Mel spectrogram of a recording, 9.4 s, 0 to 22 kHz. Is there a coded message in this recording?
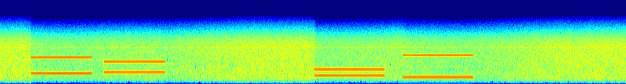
Yes: aircraft SELCAL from 0.5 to 7.1 s, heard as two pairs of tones, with radio static. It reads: FR-GP DJ-BS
